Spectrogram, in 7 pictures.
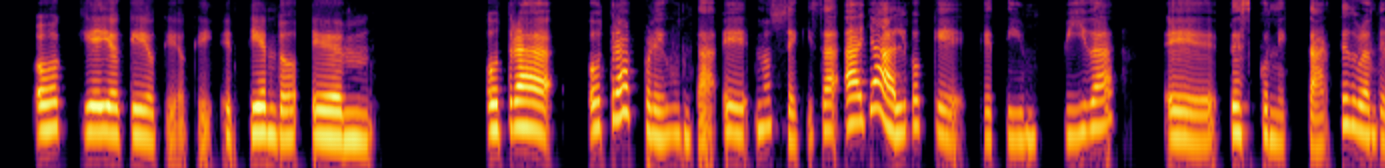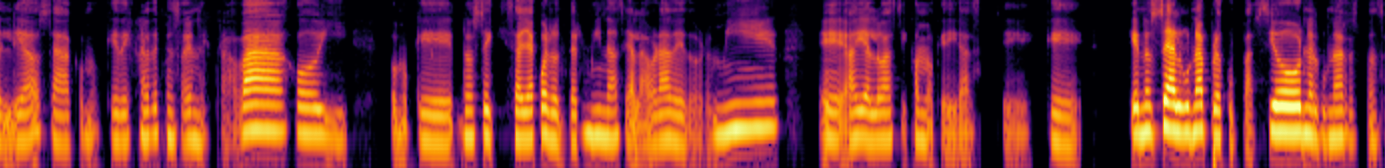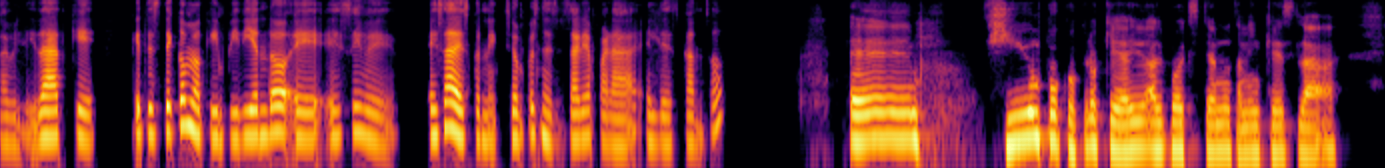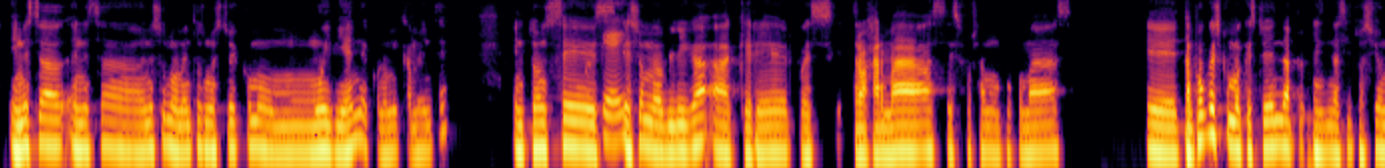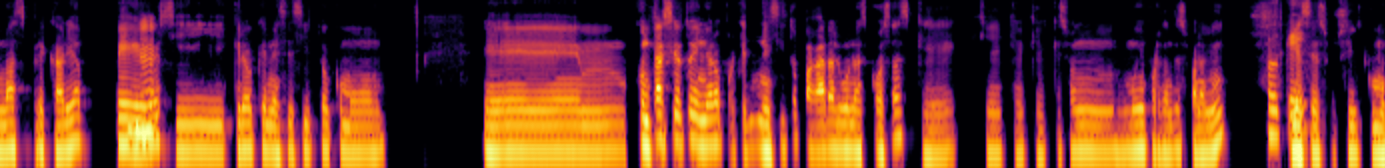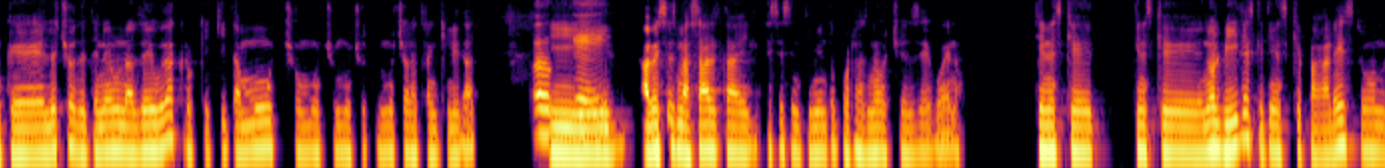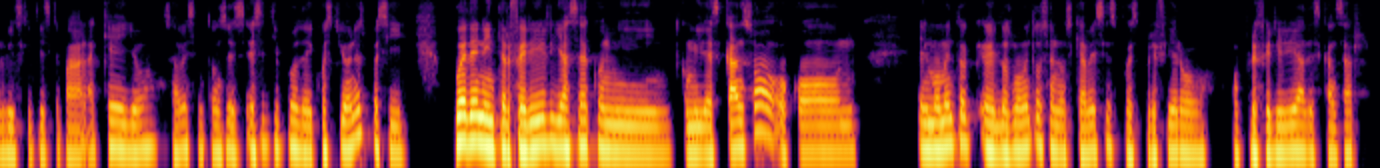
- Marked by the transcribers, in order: tapping; tongue click
- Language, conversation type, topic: Spanish, advice, ¿Cómo puedo equilibrar mejor mi trabajo y mi descanso diario?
